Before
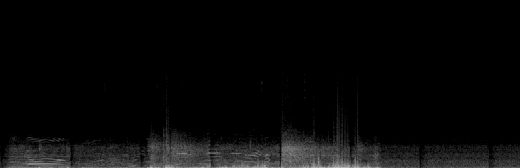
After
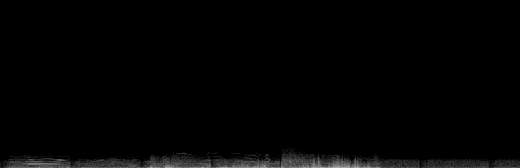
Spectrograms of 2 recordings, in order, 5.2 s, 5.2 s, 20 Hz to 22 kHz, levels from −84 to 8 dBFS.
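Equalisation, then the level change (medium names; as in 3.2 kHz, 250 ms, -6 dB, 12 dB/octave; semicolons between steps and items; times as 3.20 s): low-pass 1 kHz 24 dB/octave; -5.0 dB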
